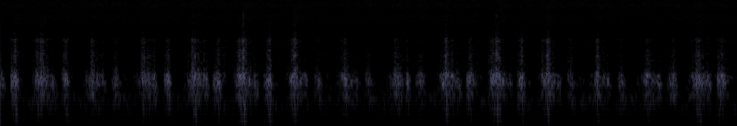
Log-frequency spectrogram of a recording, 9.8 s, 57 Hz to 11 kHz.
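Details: Normal heart sounds during a stress test recorded at position P (lie-sit-stand-bob-stand), heart rate 84–114 with a relatively low response: steady, muffled paired beats near 80–90 a minute, loudness rising and falling, very phasic.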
